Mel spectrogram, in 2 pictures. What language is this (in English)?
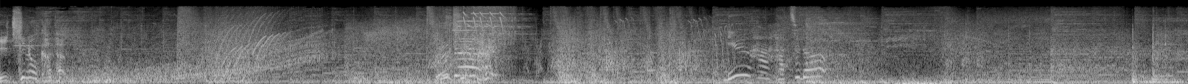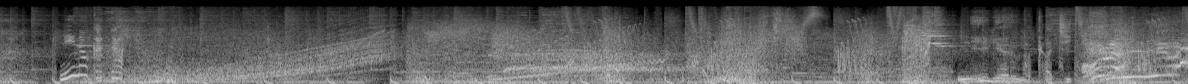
Japanese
